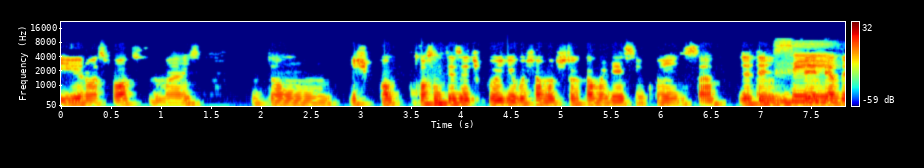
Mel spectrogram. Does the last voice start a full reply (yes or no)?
no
